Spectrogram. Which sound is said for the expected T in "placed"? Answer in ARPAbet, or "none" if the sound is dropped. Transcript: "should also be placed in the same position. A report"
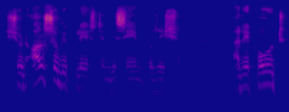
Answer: T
